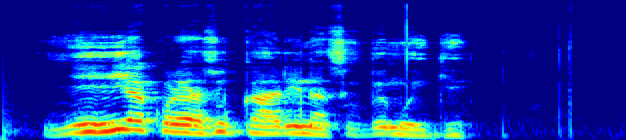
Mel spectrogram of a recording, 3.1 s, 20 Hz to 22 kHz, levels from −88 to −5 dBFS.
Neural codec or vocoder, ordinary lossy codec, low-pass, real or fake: vocoder, 44.1 kHz, 128 mel bands every 512 samples, BigVGAN v2; none; 19.8 kHz; fake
